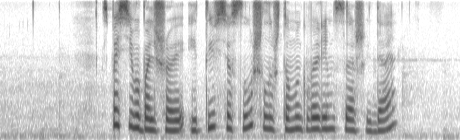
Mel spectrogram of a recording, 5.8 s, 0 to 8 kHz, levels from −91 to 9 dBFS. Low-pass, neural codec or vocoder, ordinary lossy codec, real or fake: none; none; none; real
